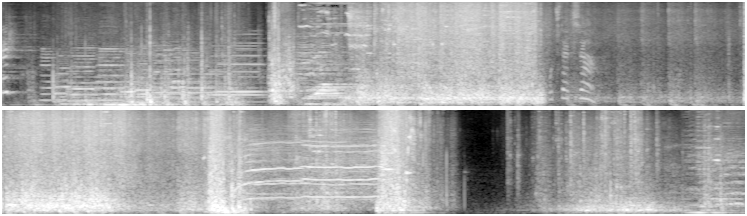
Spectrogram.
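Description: Film soundtrack: a heavy metal Craftsman tool chest crashing down a staircase, with two long bouts of loud crashing and clattering, about four seconds in and again about eleven seconds in, over orchestral score.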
